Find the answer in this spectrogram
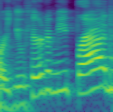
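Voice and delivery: play-acted, dry sarcastic tone. Retelling own reply to a hiker who asked about Brad: retelling own sarcastic question. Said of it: "I'm so sarcastic".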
